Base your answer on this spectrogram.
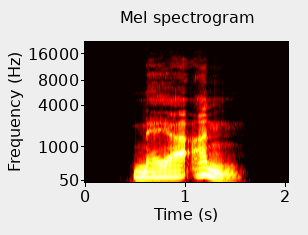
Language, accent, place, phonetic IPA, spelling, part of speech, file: German, Germany, Berlin, [ˌnɛːɐ ˈan], näher an, verb, De-näher an.ogg
- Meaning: inflection of annähern: 1. first-person singular present 2. singular imperative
